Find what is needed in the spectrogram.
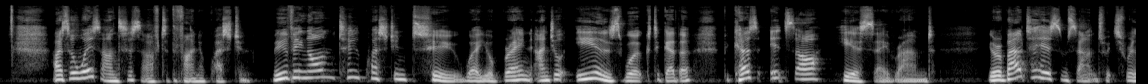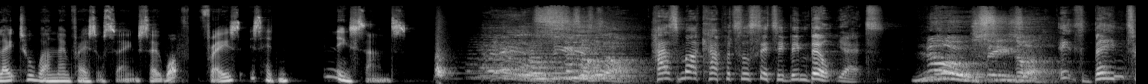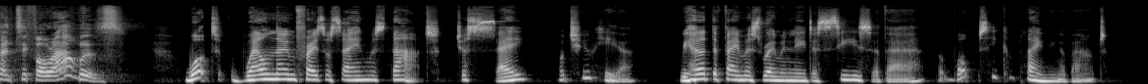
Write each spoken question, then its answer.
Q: What well-known phrase or saying was that?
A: And the phrase we heard was Rome wasn't built in a day.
